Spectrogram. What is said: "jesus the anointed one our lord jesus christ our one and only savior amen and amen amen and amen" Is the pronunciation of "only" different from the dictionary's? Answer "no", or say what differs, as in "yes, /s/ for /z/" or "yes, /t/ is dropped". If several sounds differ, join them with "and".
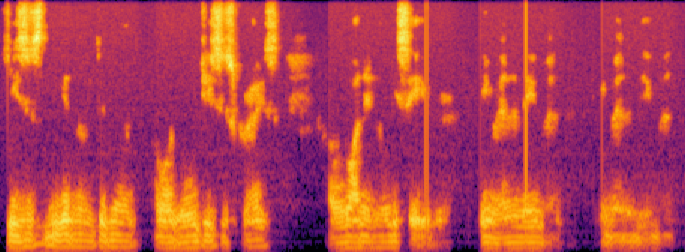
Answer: yes, /n/ is dropped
